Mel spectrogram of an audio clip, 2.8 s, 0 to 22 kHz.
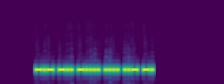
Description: Morse code, heard as a keyed tone, about 47 wpm, 700 Hz. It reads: KD6HUN
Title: USA Call Signs - 6 Characters - 3x Character Spacing - 50wpm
